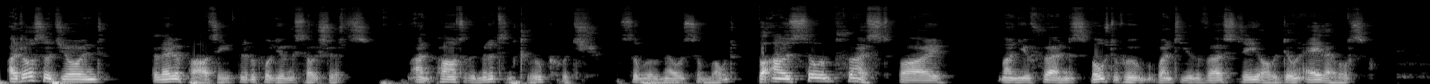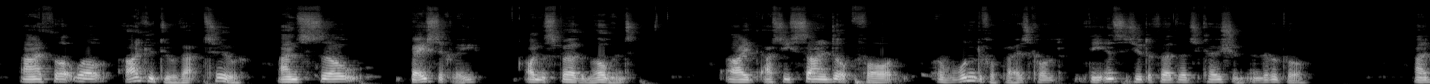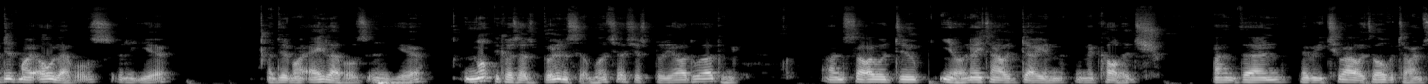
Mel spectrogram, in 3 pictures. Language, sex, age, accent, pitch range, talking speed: English, male, 60-79, British, 95-120 Hz, 170 wpm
